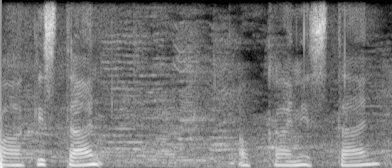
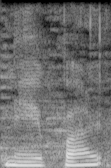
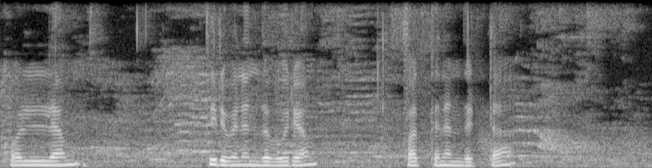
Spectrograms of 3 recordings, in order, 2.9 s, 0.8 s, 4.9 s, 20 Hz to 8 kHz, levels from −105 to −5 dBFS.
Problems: continuous background conversations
